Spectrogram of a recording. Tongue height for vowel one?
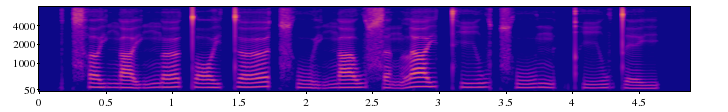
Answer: low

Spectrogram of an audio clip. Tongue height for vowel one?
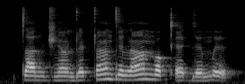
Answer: low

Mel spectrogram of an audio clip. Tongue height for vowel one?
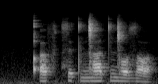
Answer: mid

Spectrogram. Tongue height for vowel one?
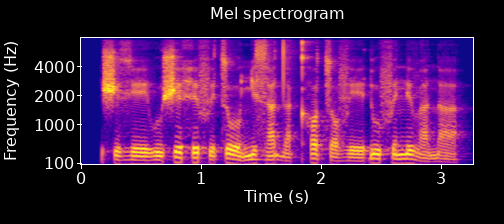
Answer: high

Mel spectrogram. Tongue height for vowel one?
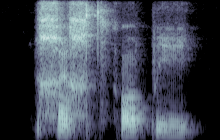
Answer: mid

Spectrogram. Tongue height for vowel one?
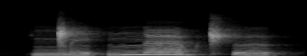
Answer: mid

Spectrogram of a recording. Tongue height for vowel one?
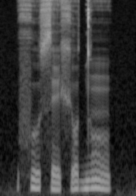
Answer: high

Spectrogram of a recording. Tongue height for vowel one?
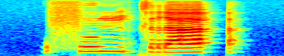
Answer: mid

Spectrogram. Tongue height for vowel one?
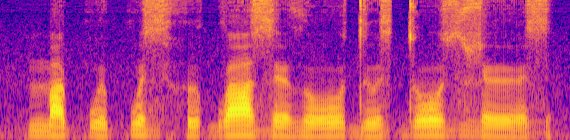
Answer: low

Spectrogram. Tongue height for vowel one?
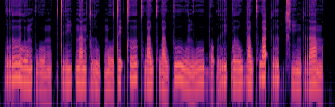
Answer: mid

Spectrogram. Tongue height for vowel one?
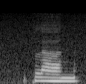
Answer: low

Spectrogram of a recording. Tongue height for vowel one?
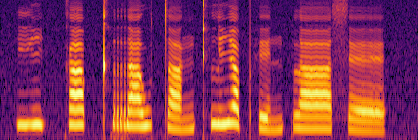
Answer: high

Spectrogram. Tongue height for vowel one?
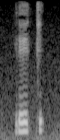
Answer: mid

